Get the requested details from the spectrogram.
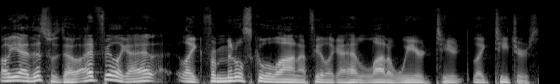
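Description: The speaker moves at a fairly quick pace with hardly any pauses, the pitch swinging very widely. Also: man, medium pitch for a man. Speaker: podcast co-host. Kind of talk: casual chat. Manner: doesn't enunciate.

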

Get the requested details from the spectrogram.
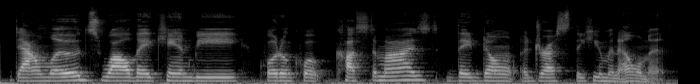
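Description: Audible room echo surrounds a woman speaking at a fairly low pitch and a very slow pace. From Nashville, Tennessee. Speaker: nutrition and fitness coach. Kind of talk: casual interview.

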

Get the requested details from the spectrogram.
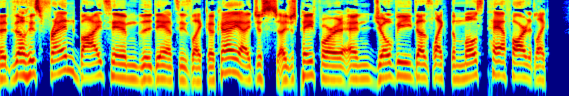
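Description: A man's bright, sharp voice comes through dry and close with no echo over a quiet background. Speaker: podcast host. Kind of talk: casual chat about a reality TV show.

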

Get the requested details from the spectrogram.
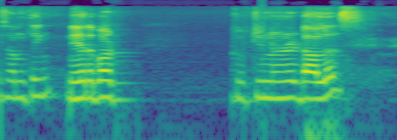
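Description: This man speaks with an Indian accent. His pitch is high. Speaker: caller, exam candidate. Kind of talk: call-in question. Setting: online call. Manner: halting.

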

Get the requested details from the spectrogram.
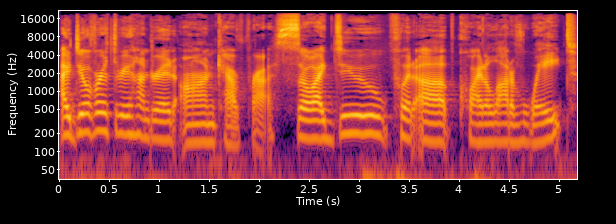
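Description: A woman speaks in a normal speaking voice, fairly low in pitch, at a fairly slow pace with ordinary pitch variation. The recording is very clean, with a silent background. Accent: American. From US, Idaho. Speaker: legal brothel sex worker. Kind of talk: podcast interview.

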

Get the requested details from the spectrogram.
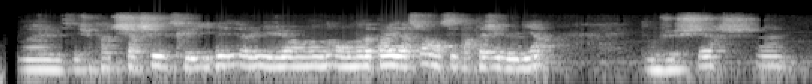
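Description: Noticeable background noise surrounds a man whose fairly high-pitched voice shows big swings in loudness. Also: fairly even intonation, fairly slow pace. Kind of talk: casual chat. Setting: phone call from bedroom. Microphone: phone.

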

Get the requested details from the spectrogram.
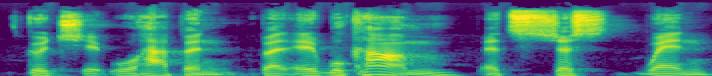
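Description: Lively in intonation but fairly slow in pace, a man with an Australian accent speaks in a very clean recording with a silent background. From Adelaide, South Australia. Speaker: bar owner. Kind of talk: panel discussion.

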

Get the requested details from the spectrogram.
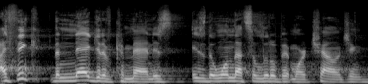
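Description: Speaking fairly quickly, a man delivers his words. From US. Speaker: pastor. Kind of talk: sermon. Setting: church. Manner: fast talker.

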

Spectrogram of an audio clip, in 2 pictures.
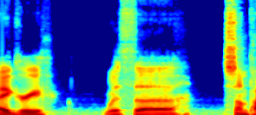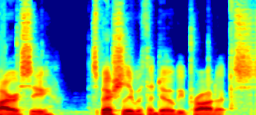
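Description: This man has a fairly low pitch and a moderate pace, with long, frequent pauses. The recording is very clean, the background silent. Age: 20s. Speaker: podcast host. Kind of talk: casual chat. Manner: animated, joking.

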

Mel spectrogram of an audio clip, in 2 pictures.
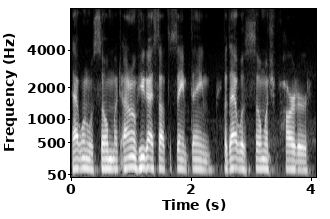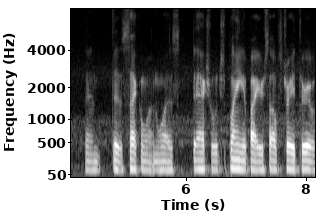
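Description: A man speaks at medium pitch and a moderate pace. His intonation is flat and monotone. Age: 20s. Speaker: gamer. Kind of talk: casual chat.

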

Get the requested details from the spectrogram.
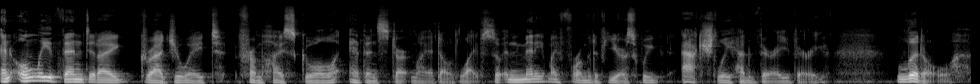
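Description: At a moderate pace, a man with a Canadian accent speaks at a fairly low pitch with very wide pitch swings in a very clean recording with a silent background. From Canada. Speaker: podcast host and hypnotherapist. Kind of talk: casual chat.

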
